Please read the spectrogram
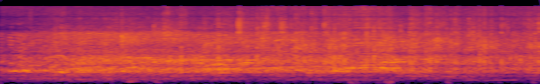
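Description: Audience applauding after a punchline, fading toward the end.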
